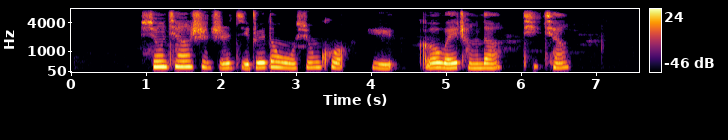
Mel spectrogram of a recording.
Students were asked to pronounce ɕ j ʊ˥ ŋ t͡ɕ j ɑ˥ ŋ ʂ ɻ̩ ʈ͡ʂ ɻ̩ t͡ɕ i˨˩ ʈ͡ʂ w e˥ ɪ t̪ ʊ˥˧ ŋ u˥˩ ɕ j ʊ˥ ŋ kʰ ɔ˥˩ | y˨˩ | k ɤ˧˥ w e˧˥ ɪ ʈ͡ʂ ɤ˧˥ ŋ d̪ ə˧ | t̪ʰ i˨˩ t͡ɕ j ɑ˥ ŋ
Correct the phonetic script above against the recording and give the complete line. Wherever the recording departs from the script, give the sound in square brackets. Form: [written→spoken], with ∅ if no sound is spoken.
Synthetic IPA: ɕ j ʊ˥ ŋ [t͡ɕ→t͡ɕʰ] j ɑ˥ ŋ ʂ ɻ̩ ʈ͡ʂ ɻ̩ t͡ɕ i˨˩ ʈ͡ʂ w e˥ ɪ t̪ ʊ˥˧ ŋ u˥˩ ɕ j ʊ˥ ŋ kʰ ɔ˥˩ | y˨˩ | k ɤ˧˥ w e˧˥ ɪ [ʈ͡ʂ→ʈ͡ʂʰ] ɤ˧˥ ŋ d̪ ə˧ | t̪ʰ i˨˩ [t͡ɕ→t͡ɕʰ] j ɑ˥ ŋ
